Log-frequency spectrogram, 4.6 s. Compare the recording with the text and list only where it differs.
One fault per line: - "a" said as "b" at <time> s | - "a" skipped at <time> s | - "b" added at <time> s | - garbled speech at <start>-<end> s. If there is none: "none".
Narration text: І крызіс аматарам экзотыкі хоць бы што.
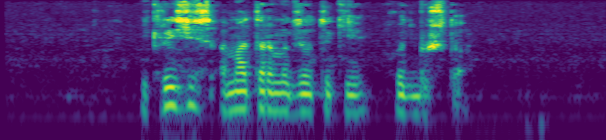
none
